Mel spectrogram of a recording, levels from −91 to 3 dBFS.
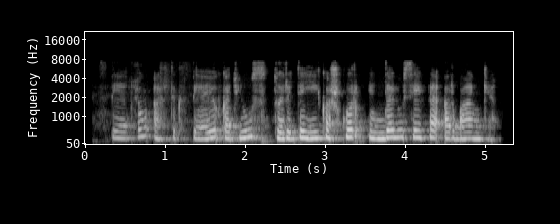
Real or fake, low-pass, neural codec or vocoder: fake; 7.2 kHz; codec, 16 kHz, 16 kbps, FunCodec, trained on Chinese and English, 50 frames a second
